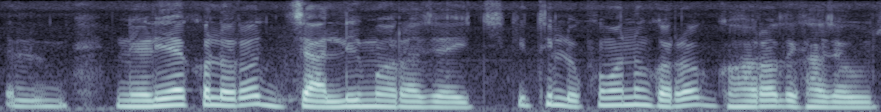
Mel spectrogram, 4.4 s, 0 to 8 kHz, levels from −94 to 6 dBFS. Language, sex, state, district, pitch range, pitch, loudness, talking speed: Odia, male, Odisha, Nuapada, 155-190 Hz, 160 Hz, -17 LUFS, 150 wpm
